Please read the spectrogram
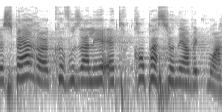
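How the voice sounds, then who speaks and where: A woman speaks at a very slow pace. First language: German or English; French learned in childhood (speaking French). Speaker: neuroscientist. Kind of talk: lecture. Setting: stage with audience. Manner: halting, many hesitations.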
